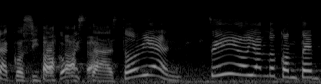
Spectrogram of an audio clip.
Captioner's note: ríe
